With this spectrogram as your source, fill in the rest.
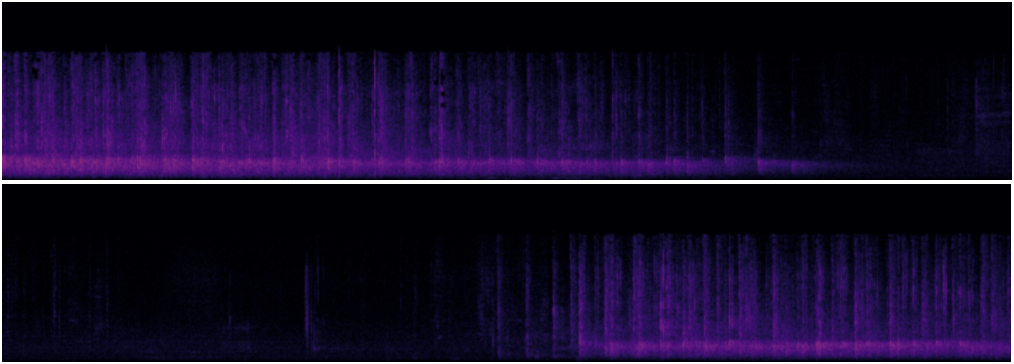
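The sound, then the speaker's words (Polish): An audience applauds at an awards ceremony as distinctions are presented to honorees, in a dense wash of clapping that fades out, leaves a few seconds of near quiet, then swells into a second loud round of applause. “Myślę, że to z państwa strony znakomita okazja, by jeszcze raz oklaskami nagrodzić także wyróżnionych.”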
